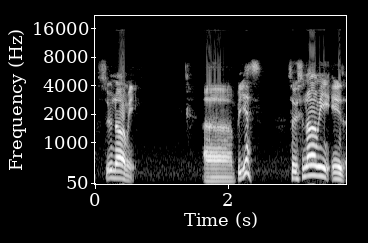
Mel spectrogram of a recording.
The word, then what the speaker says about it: tsunami: I know it's spelled with a T, but it's pronounced tsunami.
